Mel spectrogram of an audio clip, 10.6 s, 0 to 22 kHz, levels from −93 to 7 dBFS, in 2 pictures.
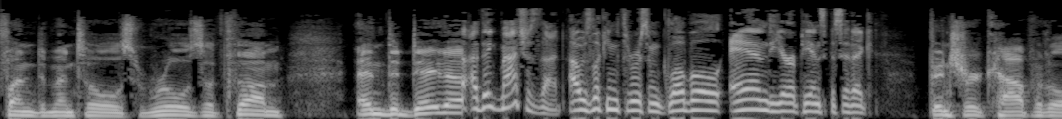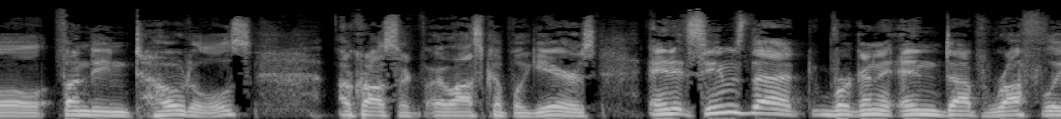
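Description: Audio read two samples at a time (double speed) from 2.31 to 4.43 s, just before "venture capital funding totals": pairs of samples were taken as single frames, so the speech runs at 2.0x speed, an octave higher.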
